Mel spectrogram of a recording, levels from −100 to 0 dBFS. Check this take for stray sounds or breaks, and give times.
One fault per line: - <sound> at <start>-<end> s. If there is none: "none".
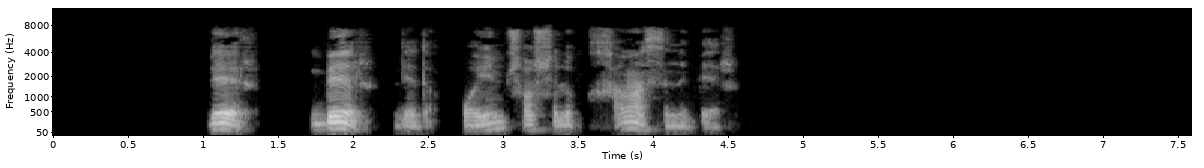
none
